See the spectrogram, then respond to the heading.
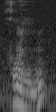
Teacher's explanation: A palavra ruim pode ocorrer opcionalmente como ruim, como uma sequência de vogais para muitos falantes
